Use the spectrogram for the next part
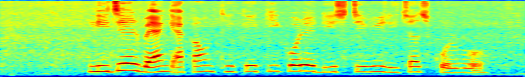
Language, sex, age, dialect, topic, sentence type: Bengali, female, 18-24, Rajbangshi, banking, question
